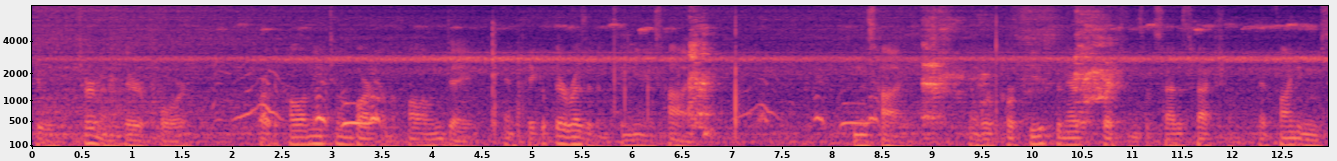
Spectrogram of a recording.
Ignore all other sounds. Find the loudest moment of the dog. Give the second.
3 s.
